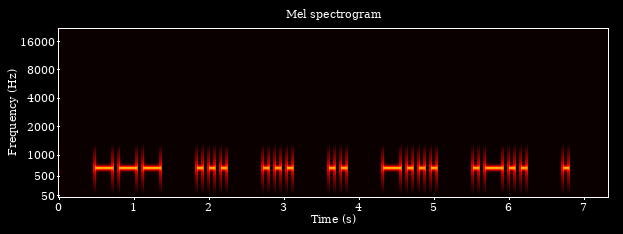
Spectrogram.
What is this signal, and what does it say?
Morse code, heard as a keyed tone, about 15 wpm, spaced as for 11 wpm, 690 Hz. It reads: OSSIBLE
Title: 2x Character Spacing - Top 500 Words - 15wpm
